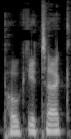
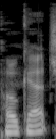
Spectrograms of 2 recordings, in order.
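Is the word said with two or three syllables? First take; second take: three; two. First: The word ends with a full extra syllable 'tech'. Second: The word ends with a short 'tch' sound. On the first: The speaker calls it wrong. "you've been pronouncing it Poketech this whole time" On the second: The speaker calls it right. "but it's actually Poketch"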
